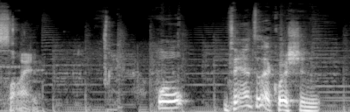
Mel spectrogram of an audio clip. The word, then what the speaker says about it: sine: they call it sine so it's not the sin of an angle it's actually the sine of an angle that's that's what it's called and sine um when you think of sine you think of sinus um so like the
